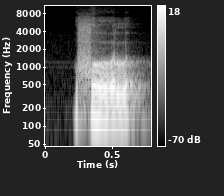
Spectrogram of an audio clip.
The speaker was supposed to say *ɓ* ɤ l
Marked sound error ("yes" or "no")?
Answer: yes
